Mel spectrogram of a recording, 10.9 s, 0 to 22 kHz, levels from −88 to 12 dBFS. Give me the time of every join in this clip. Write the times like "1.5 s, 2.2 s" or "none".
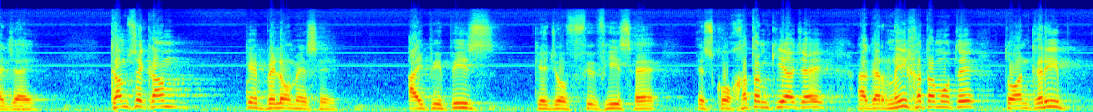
2.4 s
